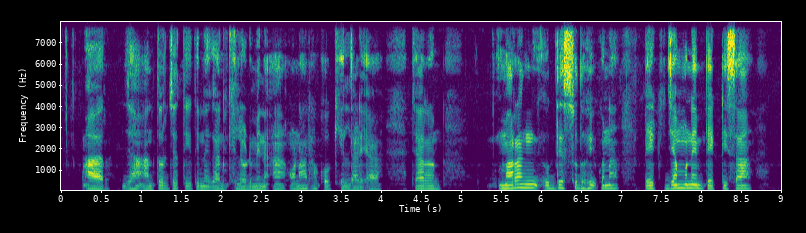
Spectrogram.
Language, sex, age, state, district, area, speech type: Santali, male, 18-30, West Bengal, Bankura, rural, spontaneous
